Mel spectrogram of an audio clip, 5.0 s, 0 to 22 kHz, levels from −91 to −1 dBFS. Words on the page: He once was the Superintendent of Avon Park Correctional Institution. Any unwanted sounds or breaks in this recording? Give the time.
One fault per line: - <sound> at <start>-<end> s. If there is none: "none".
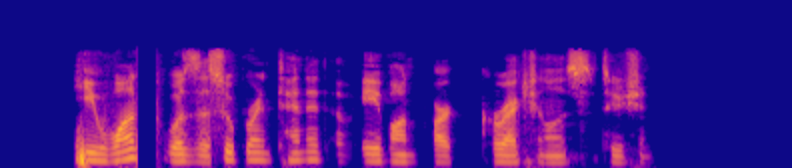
- dropout at 0.9-1.0 s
